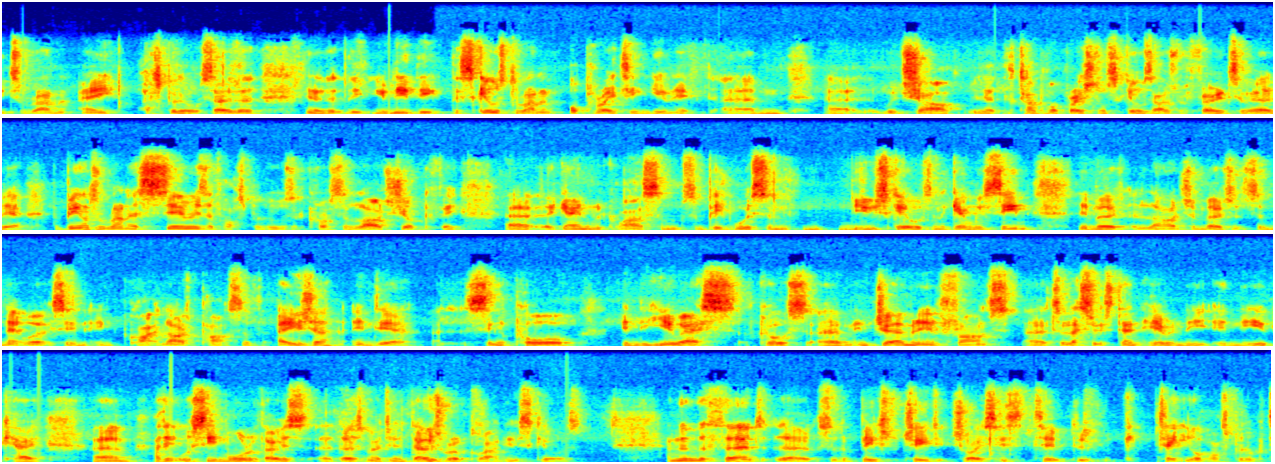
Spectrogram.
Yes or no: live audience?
no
